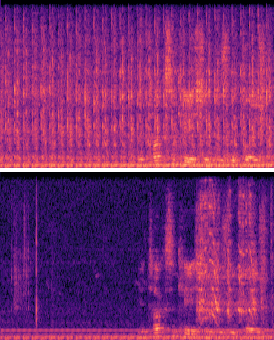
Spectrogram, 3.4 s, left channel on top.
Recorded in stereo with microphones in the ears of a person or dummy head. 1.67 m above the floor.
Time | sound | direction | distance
1.7 | a man speaking | 45° left (ahead or behind) | 1.5 m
